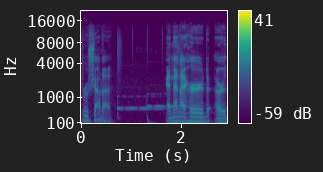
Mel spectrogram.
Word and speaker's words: bruschetta: If you look at how it's spelled, there's no sh in the word. So, where are you pronouncing it? Bruschetta.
